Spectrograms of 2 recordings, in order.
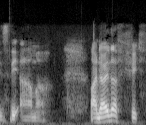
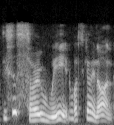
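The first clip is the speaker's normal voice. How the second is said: higher, baffled retelling; raised-pitch mock bafflement; retold bewilderment; 7 semitones higher, 5 dB louder than usual. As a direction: puzzle aloud as if back in that moment. Retold bewilderment at strange beeping.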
